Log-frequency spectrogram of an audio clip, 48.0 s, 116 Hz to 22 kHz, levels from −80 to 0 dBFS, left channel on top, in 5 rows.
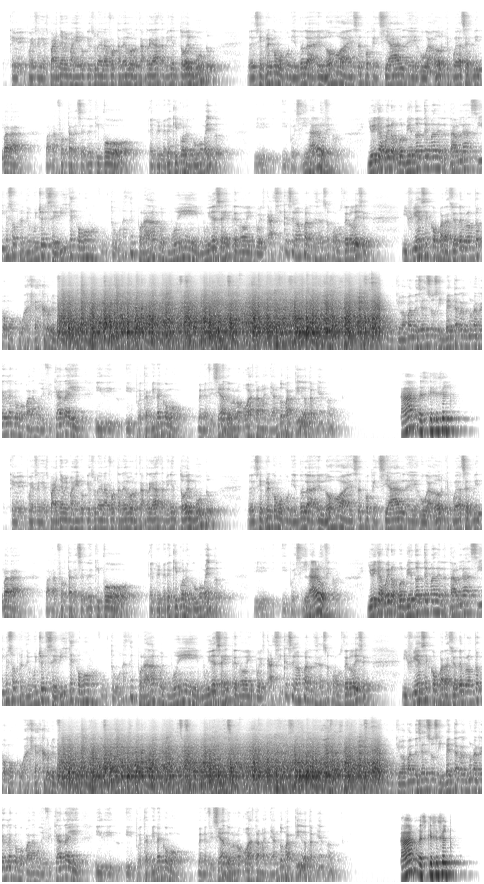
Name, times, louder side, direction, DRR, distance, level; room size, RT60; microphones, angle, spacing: voice 1, 0.2-4.2 4.5-10.0 10.5-12.1 12.5-14.0 14.6-16.3 16.9-42.0 42.3-45.0, right 1 dB, 10° right, 0.9 m, -35 dB
voice 2, 15.6-16.1 46.4-47.4, right 6 dB, 85° right, 0.4 m, -25 dB
sound 1, 29.9-36.4, left 2 dB, 20° left, 0.5 m, -20 dB
11.0 x 3.9 x 3.3 m
head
